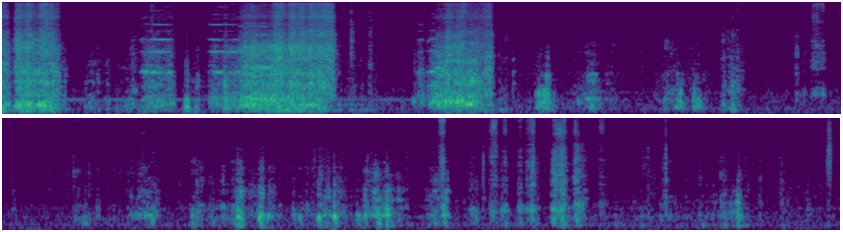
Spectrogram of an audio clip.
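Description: Cordless drill run in three short bursts, then clear plastic fuel tubing being handled and pushed into place, with scattered small scratches and clicks.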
